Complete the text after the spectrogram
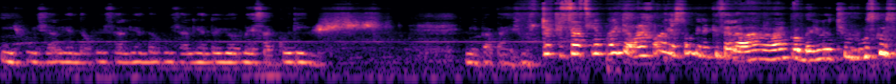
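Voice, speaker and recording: Amid noticeable background noise and audible room echo, a woman speaks at a fairly quick pace with lively intonation and big swings in loudness. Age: 70s. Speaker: grandmother telling life stories. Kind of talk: storytelling in casual interview.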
